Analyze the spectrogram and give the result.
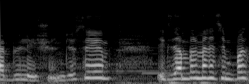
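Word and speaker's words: ebullition: बहुत ज्यादा इमोशन और एक्साइटमेंट से भरपूर हो, उत्साह से, जुनून से भरपूर हो तो उसे हम कहते हैं एबुलेशन।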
